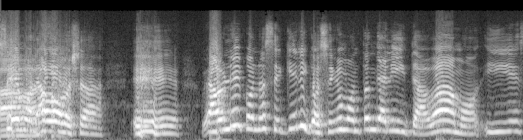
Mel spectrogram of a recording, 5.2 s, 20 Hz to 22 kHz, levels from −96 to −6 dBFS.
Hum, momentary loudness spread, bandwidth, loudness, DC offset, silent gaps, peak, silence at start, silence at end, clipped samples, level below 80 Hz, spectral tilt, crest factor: none; 12 LU; 16 kHz; -11 LUFS; under 0.1%; none; 0 dBFS; 0 s; 0 s; under 0.1%; -44 dBFS; -4 dB/octave; 10 dB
